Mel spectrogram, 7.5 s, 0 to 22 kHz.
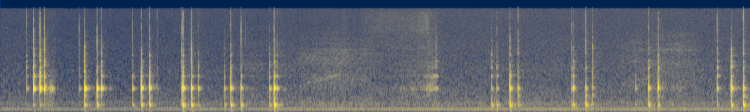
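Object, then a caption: Small hard-shell case with glitter coating. Long acrylic nails tap a small, hollow, closed hard-shell case with a gold glitter coating, likely a glasses case, held close to the mic. Quick, dry clicks land singly and in small bunches, each with a hollow knock near 860 Hz that dies almost instantly. A steady low hum runs underneath, and a quiet stretch with faint rustling falls in the middle.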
